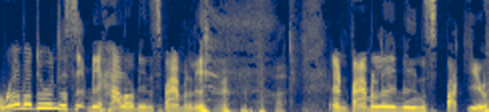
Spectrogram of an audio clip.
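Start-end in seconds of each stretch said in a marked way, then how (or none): 0.9-4.9 cartoonish alien character voice. Mid-story, answering another speaker's question, in a Stitch voice. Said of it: "Why are you doing a Stitch voice?".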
